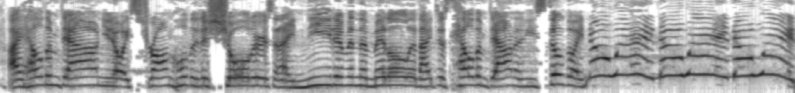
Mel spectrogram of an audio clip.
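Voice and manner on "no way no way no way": very high squealing no way; screaming toddler. Retold or imitated. Pinned-down toddler refusing medicine, high squealing protest. Toddler resisting being held down.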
